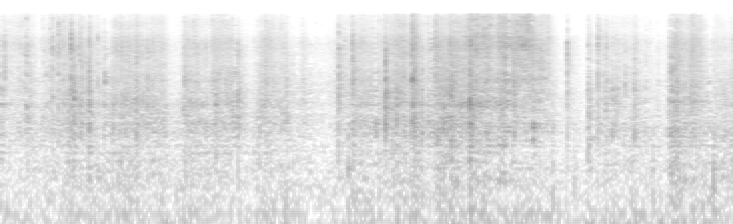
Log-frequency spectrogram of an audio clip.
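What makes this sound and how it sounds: Crumpled sheets of thin, flexible brown kraft packing paper resting on a rug are crinkled and rubbed with the fingers of both hands. The result is a steady, irregular crinkling and rustling, bright and hissy in the upper frequencies, with brief louder crackles rising and falling throughout.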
